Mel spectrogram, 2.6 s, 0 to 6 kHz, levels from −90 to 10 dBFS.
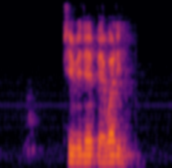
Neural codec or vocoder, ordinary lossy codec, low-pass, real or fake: none; Opus, 64 kbps; 5.4 kHz; real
